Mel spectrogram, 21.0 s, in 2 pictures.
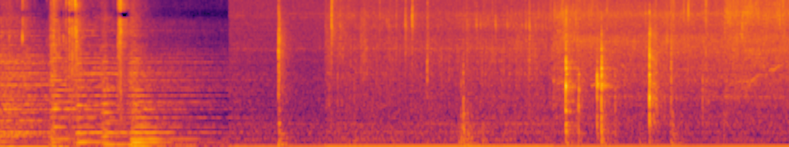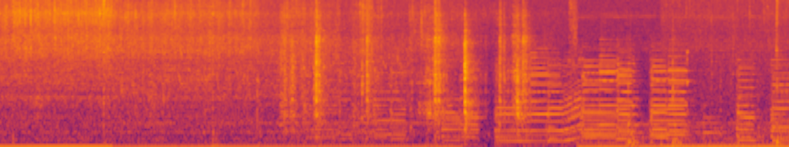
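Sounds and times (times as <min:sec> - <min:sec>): steady low hum: 0:00.0 - 0:21.0
pancakes sizzling in oil: 0:04.0 - 0:18.2.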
